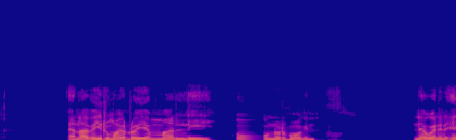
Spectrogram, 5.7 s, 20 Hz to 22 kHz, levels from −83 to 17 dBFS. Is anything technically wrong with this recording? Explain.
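Yes. The audio has several faults, all around packet delivery and output timing.

Blocks of digital silence occur at 1.63 s and 4.35 s. The first lasts about 16 ms. The second lasts about 5 ms, which fits a 256-sample buffer. In each, the output was briefly filled with zeros, probably because the buffer was not filled in time. The signal drops straight to nothing and returns with no fade. The first is heard as a short hole and the second as a tick.

Short concealed packet loss occurs at 2.69–2.73 s and 2.79–2.83 s. Each time, about 20 ms of audio never reached the decoder. The receiver covered the gap by extending the preceding sound, then blended back into real audio. These are heard as brief smears or wobbles in the speech.

A burst of packet loss follows at 2.91–2.98 s. About 60 ms of audio went missing in a row. The receiver filled about 50 ms by carrying the last sound forward and turning it down. 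The result is a short held buzz or fading hiss. The speech then resumes slightly further on, with the material in between gone.

A long network dropout runs from 3.01 to 3.40 s. About 0.3 s of audio never arrived. The gap is almost entirely filled with a continuation of the last sound that fades as it goes. It never reaches true silence. The likely cause is a network stall rather than a local fault. When the audio returns, the missing stretch is simply absent.

All of this sits on an Opus call path. Its bandwidth cuts off near 8 kHz, and the coding noise fits a bitrate around 40 kbps.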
